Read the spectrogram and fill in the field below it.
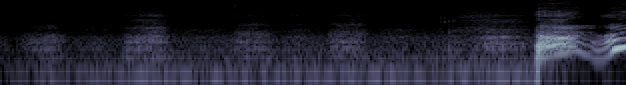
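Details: Sherpa the Alaskan Malamute pants softly in regular puffs, then bursts into a short loud talking yowl that bends down and back up, interrupting his owner mid-sentence.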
